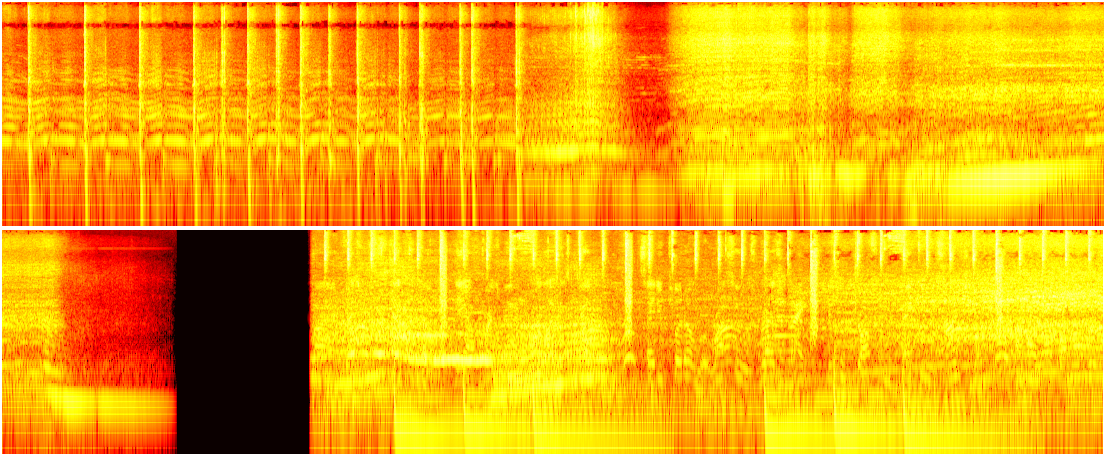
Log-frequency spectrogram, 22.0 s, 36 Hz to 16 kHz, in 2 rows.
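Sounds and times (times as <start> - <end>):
car engine revving: 0.0 - 12.6, 14.1 - 22.0
music with a steady beat: 14.1 - 22.0.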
